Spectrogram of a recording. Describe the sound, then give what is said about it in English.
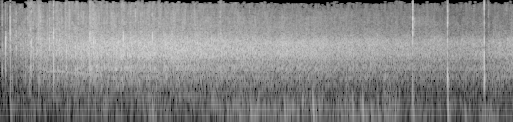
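Sustained applause from a large audience for a speaker fills the whole stretch, a dense steady wash of many hands clapping, with a few sharper individual claps popping out toward the end. “a humongous round of applause, because not only did she just inspire all of us to up our lives another level,”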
